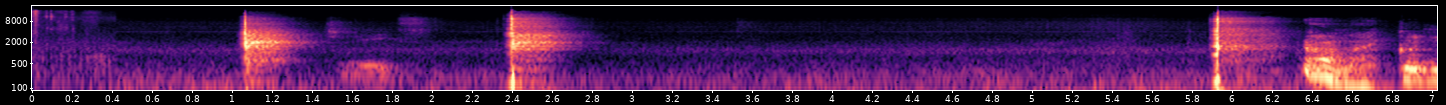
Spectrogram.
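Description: A metal clamp clicks and snaps sharply.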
